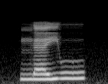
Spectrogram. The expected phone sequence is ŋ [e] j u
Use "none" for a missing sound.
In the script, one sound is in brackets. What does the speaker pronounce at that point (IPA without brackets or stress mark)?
ɛ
